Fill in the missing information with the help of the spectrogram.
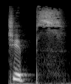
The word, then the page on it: चिप्स: Hindi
